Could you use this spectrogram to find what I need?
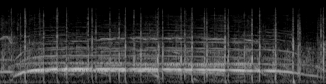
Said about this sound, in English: have you gotten used to all that love and all the applause?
